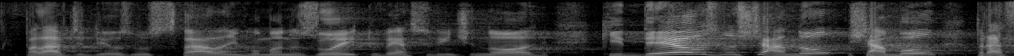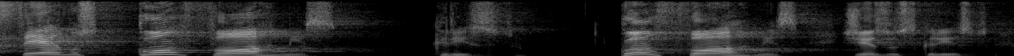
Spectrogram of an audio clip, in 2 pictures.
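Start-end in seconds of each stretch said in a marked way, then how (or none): 3.0-10.0 loud, slow, driving sermon delivery; forceful preaching. Acted. Pastor urging the congregation, loud and slow. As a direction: preach it out to the whole church.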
